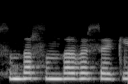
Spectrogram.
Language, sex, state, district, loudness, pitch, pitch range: Hindi, female, Jharkhand, Sahebganj, -18 LUFS, 265 Hz, 260-265 Hz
